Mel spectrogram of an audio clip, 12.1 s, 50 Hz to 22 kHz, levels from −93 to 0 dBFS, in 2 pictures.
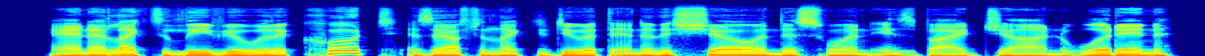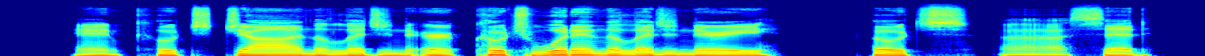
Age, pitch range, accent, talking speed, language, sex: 20-39, 105-120 Hz, American, 205 wpm, English, male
